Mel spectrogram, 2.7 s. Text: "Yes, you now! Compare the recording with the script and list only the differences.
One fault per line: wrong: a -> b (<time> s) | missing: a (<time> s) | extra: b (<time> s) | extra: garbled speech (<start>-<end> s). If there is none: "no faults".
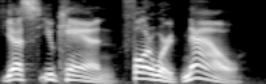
extra: can Forward (0.5 s)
